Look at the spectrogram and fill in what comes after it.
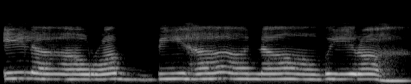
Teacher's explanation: جب ہم رکتے ہیں تا کو ہم ہا میں بدلتے ہیں تو وہ جو ہا ہے ساکن اس کی آواز بہت صاف آنی چاہیے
